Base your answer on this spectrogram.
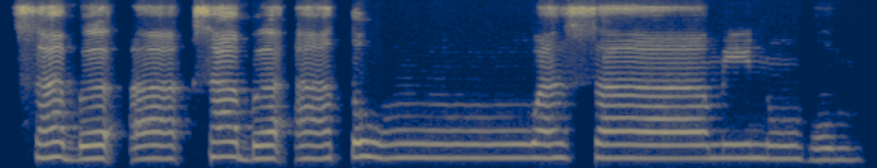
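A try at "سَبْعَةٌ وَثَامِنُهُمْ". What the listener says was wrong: Sa-nya tidak ditasdid.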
